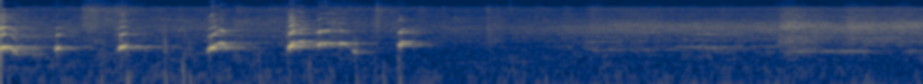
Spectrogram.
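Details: A Pomeranian barks at the washing lady who arrived, seeing her for the first time: an uneven burst of shrill, sharp yaps in quick succession over a couple of seconds, then a faint thin whine.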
